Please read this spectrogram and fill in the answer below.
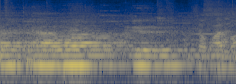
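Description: Buddhist monk chanting into a microphone in a low, steady monotone, holding each syllable with short breaks between.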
